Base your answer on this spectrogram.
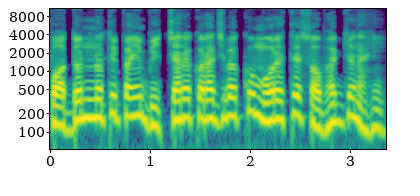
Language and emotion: Odia, sad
